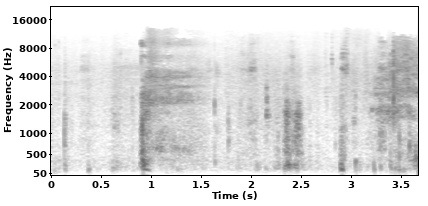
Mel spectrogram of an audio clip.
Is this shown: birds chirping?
no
